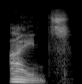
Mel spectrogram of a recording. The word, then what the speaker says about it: eins: We're going to start off with 1, which is eins. Eins.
